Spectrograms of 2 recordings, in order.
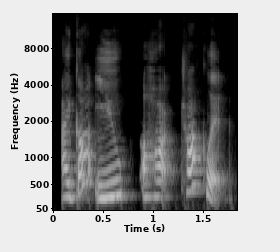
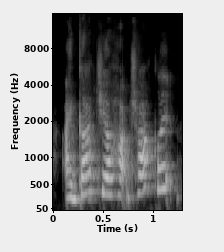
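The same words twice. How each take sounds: First: It is said slowly with every word clear. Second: It is said quickly with a ch sound linking.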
